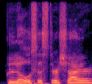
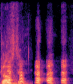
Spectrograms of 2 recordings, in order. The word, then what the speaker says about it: Gloucestershire: Gloucestershire. Gloucestershire. Gloucestershire. Gloucestershire. Okay. Yeah. It does. Yeah. If you see the letters on the page, the word on the page, it doesn't sound like that, but that's how you pronounce it.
